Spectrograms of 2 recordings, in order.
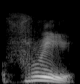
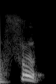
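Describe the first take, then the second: First: "free" for French fruit, ending silent; French-style "free", open vowel ending; French pronunciation. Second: "fruit" said the English way, as froot; higher English "fruit", t sounded; English pronunciation. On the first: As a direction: say "free" as French frwee, no final t. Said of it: "kalau bahasa Prancisnya free". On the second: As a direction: say "fruit" with a long oo and final t. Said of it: "kalau bahasa Inggris ini dibaca fruit". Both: Shown as a demonstration.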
